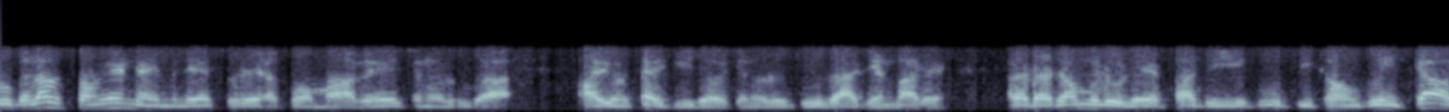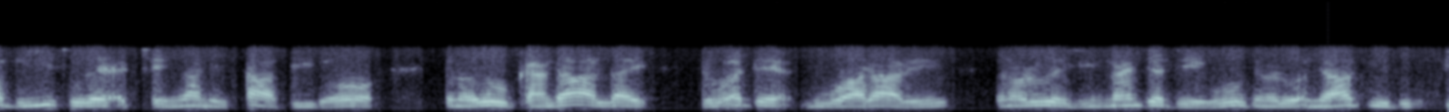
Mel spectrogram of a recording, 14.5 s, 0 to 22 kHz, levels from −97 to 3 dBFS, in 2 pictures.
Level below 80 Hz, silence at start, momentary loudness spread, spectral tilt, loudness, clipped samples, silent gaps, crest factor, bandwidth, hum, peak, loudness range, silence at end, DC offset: -86 dBFS; 0 s; 8 LU; -10 dB/octave; -27 LUFS; under 0.1%; none; 16 dB; 4.2 kHz; none; -10 dBFS; 2 LU; 0.15 s; under 0.1%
